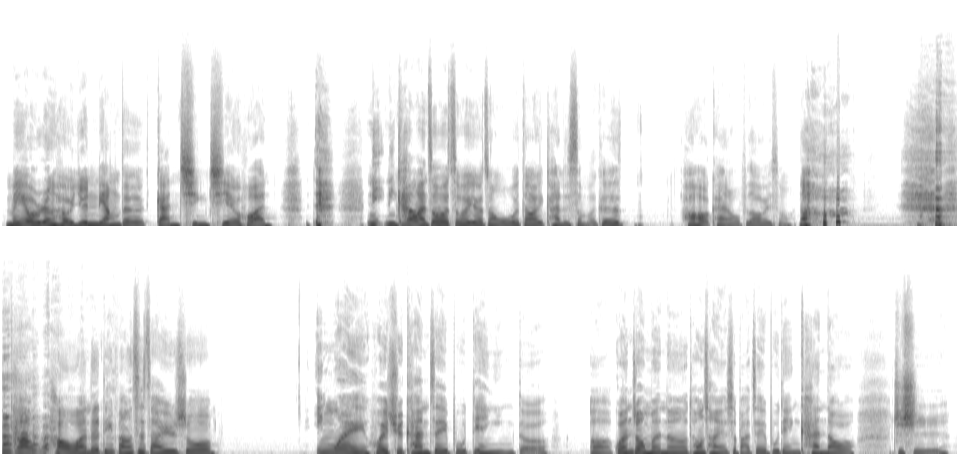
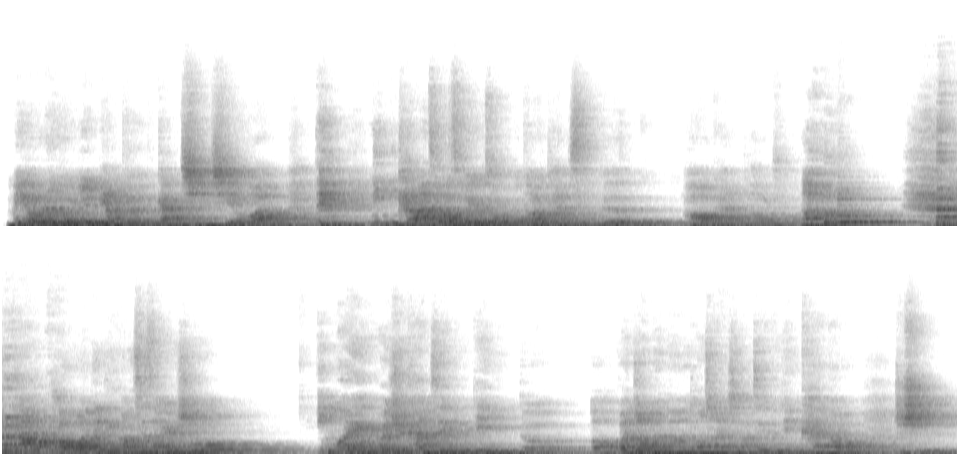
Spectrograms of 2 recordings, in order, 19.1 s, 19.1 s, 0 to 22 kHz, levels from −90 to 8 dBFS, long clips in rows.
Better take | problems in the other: first | room echo; strong; dies away in 1.6 s // off-mic speech; far

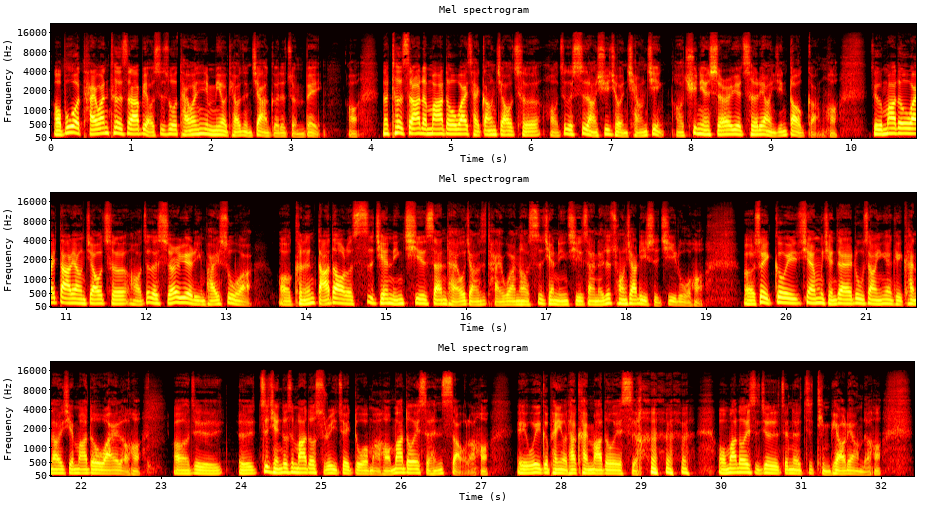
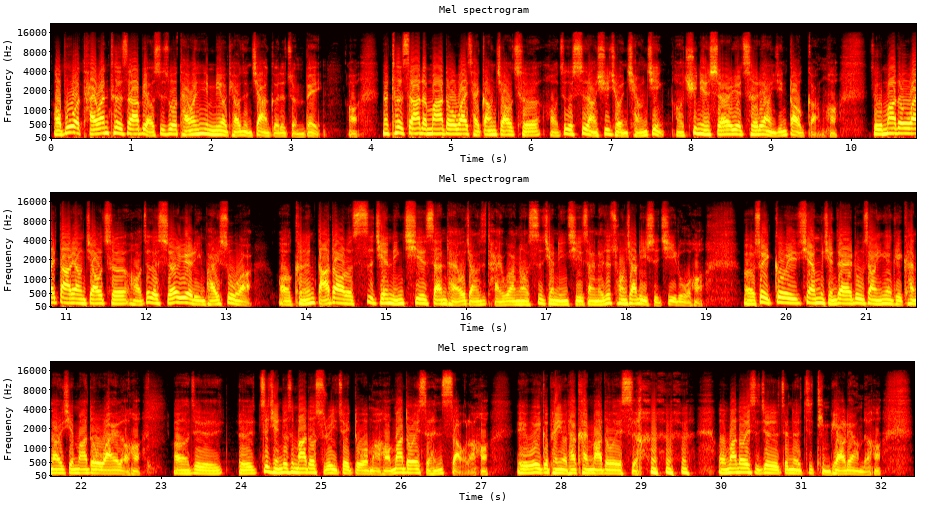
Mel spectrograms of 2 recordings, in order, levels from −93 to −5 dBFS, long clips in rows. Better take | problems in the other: first | distortion; slight; 10 dB below the speech

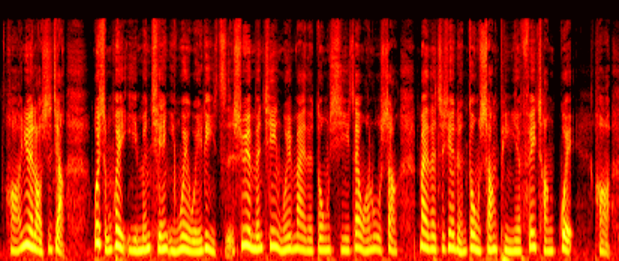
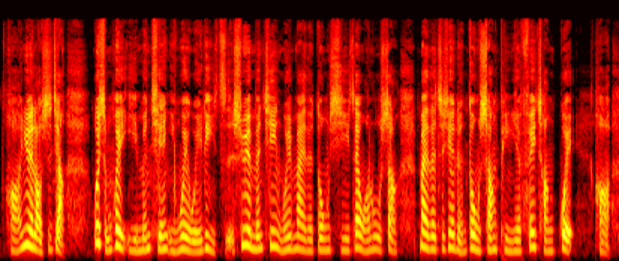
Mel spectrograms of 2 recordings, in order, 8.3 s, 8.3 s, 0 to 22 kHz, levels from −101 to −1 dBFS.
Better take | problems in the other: first | thin; somewhat; fading below 450 Hz

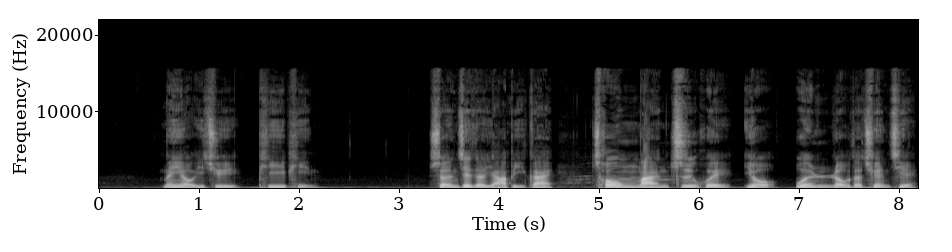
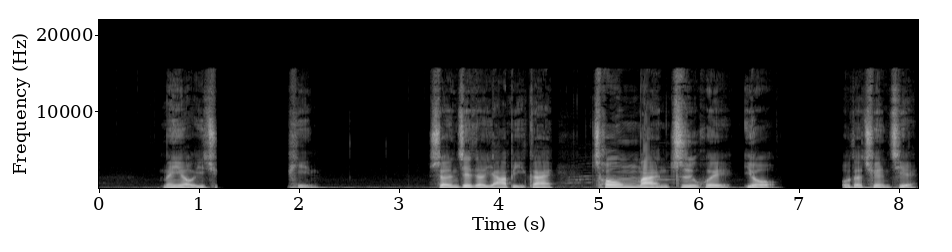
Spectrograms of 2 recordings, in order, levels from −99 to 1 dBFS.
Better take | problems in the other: first | audio cutting out; at 1 s for 0.5 s and at 7 s for 0.5 s

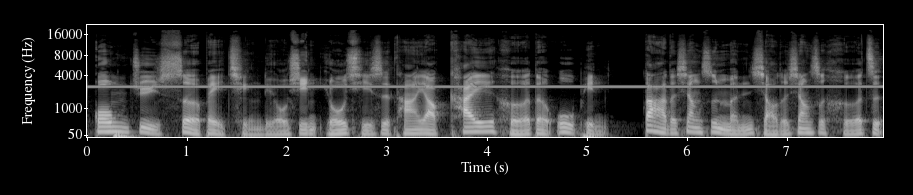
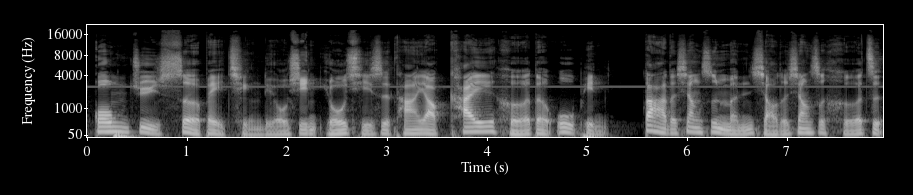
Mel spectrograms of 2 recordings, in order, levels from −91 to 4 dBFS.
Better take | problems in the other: second | high-pitched whine; loud; throughout; 2.5 kHz, 10 dB below the speech; faint in the second

